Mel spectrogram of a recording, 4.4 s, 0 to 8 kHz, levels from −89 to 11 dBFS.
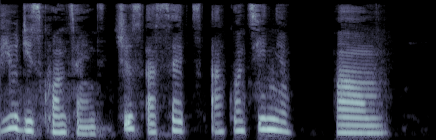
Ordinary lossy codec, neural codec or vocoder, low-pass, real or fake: MP3, 48 kbps; none; 7.2 kHz; real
